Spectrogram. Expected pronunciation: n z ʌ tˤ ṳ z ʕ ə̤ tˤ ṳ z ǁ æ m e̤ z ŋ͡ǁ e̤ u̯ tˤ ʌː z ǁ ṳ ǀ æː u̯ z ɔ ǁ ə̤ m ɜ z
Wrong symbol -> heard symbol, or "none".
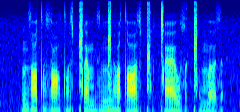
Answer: none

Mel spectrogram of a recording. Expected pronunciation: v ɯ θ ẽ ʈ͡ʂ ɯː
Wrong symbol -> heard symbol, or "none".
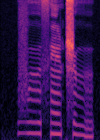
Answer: ɯ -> ɯː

